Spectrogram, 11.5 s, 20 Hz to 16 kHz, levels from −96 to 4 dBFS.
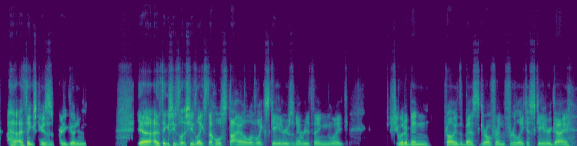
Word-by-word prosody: I 130 0 +3
I - - +4
think 140 -1 +2
she 140 - -1
was, 120 -3 0
uh, - - -6
pretty 120 -2 -1
good 115 0 0
in 110 -1 -4 1.1
Yeah, 135 -6 +8
I 135 0 +6
think 150 +1 +1
she's 155 -4 -2
l 145 -1 +1
she 145 - +3
likes 130 -1 +1
the 130 - +3
whole 130 0 -3
style 115 +1 0
of, 110 -1 -5
like, 110 0 -4
skaters 115 -1 -3
and 105 - -12
everything, 110 0 -5
like, 110 -2 -7 0.8
she 150 - -7
woulda 145 -2 +4
been 125 -4 -1 0.3
probably 130 0 +3
the 120 0 -8
best 115 -1 -1
girlfriend 115 -2 -2
for, 110 -1 -6
like, 110 -1 -3
a - - -6
skater 115 0 -3
guy. 115 +1 +1
115 Hz, 190 wpm, -23 LUFS, 115-130 Hz, 1.1 s, Yeah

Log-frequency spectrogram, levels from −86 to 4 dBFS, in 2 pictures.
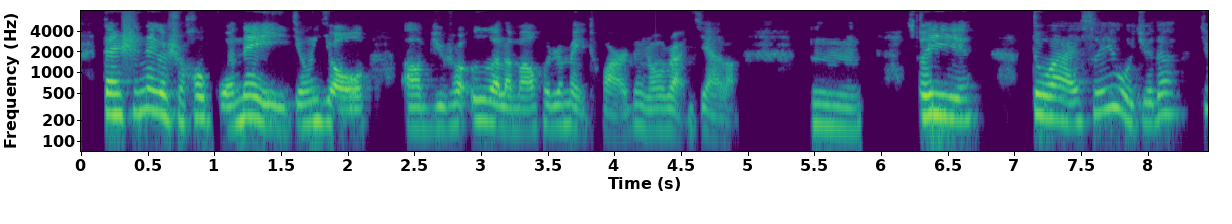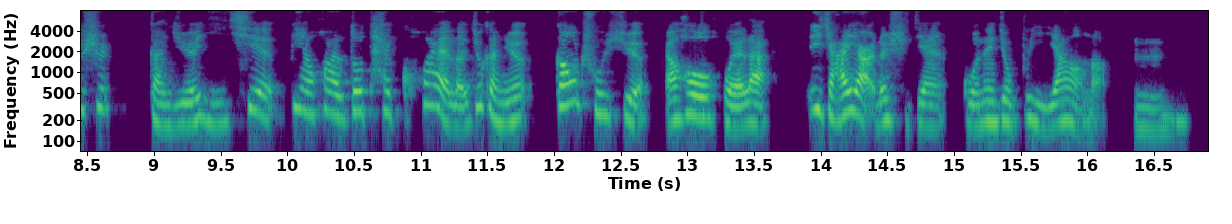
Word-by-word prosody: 但 250 -1 +8
是 255 +2 0
那 280 +1 +3
个 245 - +7
时 210 -4 -2
候 220 +4 +2
国 165 -6 0
内 215 -2 +5
已 160 -3 -2
经 175 0 -1
有， 150 -5 +4 0.3
呃， 155 - +3
比 155 +1 -8
如 160 - -3
说 170 - +1
饿 200 -3 +2
了 155 - +2
么 145 0 0
或 170 +2 -5
者 170 - -1
美 165 -4 -4
团 - - -4
儿 - - -4
那 170 - -7
种 145 0 -4
软 145 - 0
件 - - -5
了。 - - -8 0.6
嗯， 160 -3 -6 0.4
所 235 0 +6
以， 230 -4 +5 0.5
对， 215 -6 +4
所 220 +8 -4
以 300 - -1
我 270 -10 0
觉 180 +1 -5
得 245 +1 -2 0.2
就 290 - -8
是 295 +1 -7 0.3
感 180 -5 -3
觉 180 +4 -2
一 185 -4 -10
切 260 +9 -3
变 275 -6 -2
化 250 -1 0
得 225 - -1
都 265 +2 +3
太 270 -1 -5
快 345 -4 0
了。 - - -1
就 320 - -4
感 270 -9 0
觉 200 +4 -2 0.2
刚 330 +3 +6
出 250 -6 -5
去， 230 -2 -2
然 200 +2 +2
后 225 -1 +5
回 175 -7 +2
来， - - +4 0.3
一 290 - -1
眨 245 -1 +4
眼 265 - +6
儿 - - +4
的 190 - -1
时 195 -2 -10
间， 170 -2 -4
国 175 -1 -4
内 190 +2 -2
就 195 -1 -2
不 195 +4 -11
一 175 -6 -6
样 190 +2 -1
了， - - -8 0.2
嗯。 160 +6 -13
195 Hz, 265 characters per minute, -22 LUFS, 175-245 Hz, 0.6 s, 但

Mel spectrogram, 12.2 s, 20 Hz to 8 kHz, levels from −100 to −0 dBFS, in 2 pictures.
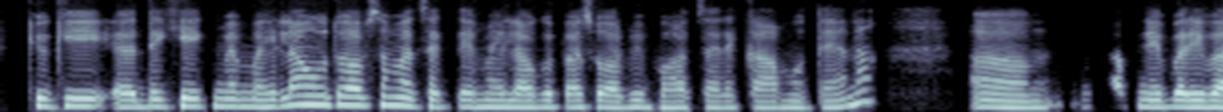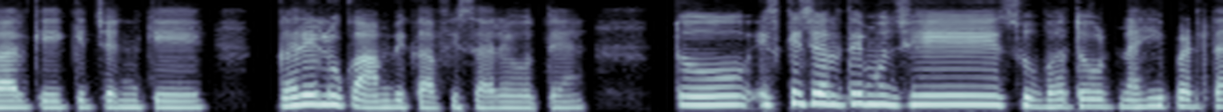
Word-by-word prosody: क्योंकि 200 0 0
अ, 180 -3 -1
देखिए 190 +2 -1
एक 195 - -5
मैं 195 - -2
महिला 185 +6 -1
हूँ, 240 -1 +3
तो 230 - -1
आप 220 - +4
समझ 215 -3 0
सकते 185 0 -4
हैं 175 - -3
महिलाओं 175 -1 -1
के 175 - -3
पास 170 0 -5
और 165 - 0
भी 175 - -3
बहुत 160 0 -6
सारे 160 0 -6
काम 160 0 -5
होते 165 0 -7
हैं 175 - -4
ना। 295 +6 -2 0.5
अम, 170 -3 -1 0.4
अपने 185 -1 -3
परिवार 175 -2 +4
के, 165 0 -3
किचन 170 0 -4
के, 165 0 -2 0.4
घरेलू 240 +2 +7
काम 165 -5 0
भी 170 - -2
काफ़ी 155 0 -6
सारे 155 -1 -3
होते 155 0 -6
हैं। 160 +1 -8 0.5
तो 230 0 +4
इसके 245 +3 +1
चलते 260 0 +5
मुझे 240 0 +4
सुबह 185 -3 0
तो 190 +1 -1
उठना 180 -1 -4
ही 200 +3 -1
पड़ता 190 -1 -2
180 Hz, 220 wpm, -24 LUFS, 165-220 Hz, 0.5 s, घरेलू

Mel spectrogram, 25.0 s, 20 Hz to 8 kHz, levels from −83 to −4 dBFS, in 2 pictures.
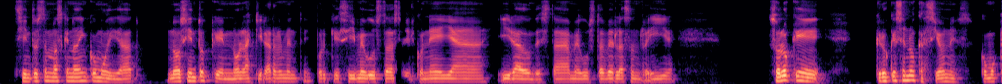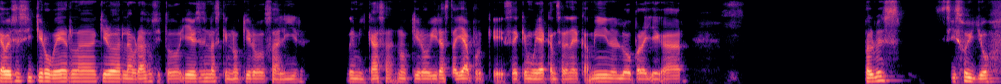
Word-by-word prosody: siento 130 +1 -1
esto 135 +2 0
más 135 -1 0
que 140 - -2
nada 135 0 +3
incomodidad. 115 -7 -1 0.3
No 125 +2 +3
siento 140 +3 +1
que 120 -6 0
no 105 +1 0
la 115 +1 -1
quiera - - -3
realmente 120 +2 -5
porque 115 -1 -6
sí 115 +1 -1
me 120 0 +3
gusta 115 0 +1
salir 105 -1 -10
con 110 0 -5
ella, 110 -1 -1
ir 115 -1 0
a 110 - +3
donde 105 -2 0
está, 105 +1 -4
me 110 0 -3
gusta 110 0 -3
verla 110 0 0
sonreír. 110 -1 -5 1.1
Solo 165 0 +6
que 140 -6 +3 0.6
creo 135 +1 +3
que 150 - +1
es 155 +2 +4
en 165 - +4
ocasiones, 120 -7 -2
como 120 +1 -3
que - - +5
a - - +9
veces 130 +3 +6
sí 130 - -2
quiero 135 -1 +4
verla, 125 0 +3
quiero 125 0 +5
darle 120 -1 +2
abrazos 115 +3 -1
y - - -10
todo, 115 0 -4
y - - -7
hay 120 - +6
veces 120 +1 +1
en 125 - -2
las 125 0 -2
que 110 - -5
no 110 +1 -3
quiero 115 -1 -1
salir 105 +1 -6 0.4
de 115 - -3
mi 105 -2 -5
casa. 110 +2 -2
No 115 -2 -5
quiero 110 -1 0
ir 110 +2 +1
hasta 115 -1 -3
allá 110 +1 +4
porque - - -6
sé 105 - -2
que - - -2
me 110 - -1
voy 105 0 +4
a 110 - +3
cansar 100 +1 -2
en 110 - -2
el 105 - -2
camino 120 0 0
y - - -2
luego 110 -1 +1
para 105 - 0
llegar. 110 +5 -3 2.2
Tal 120 - +5
vez 150 +1 0 0.4
sí 470 0 -5
soy 135 -4 +4
yo. 115 0 +1
115 Hz, 200 wpm, -22 LUFS, 110-125 Hz, 2.2 s, a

